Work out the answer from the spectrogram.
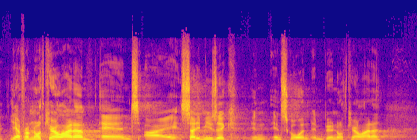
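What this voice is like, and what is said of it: Hoarse voice. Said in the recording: “If you hear my hoarse voice, I've been trying to like speak over the volume in that showroom.”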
